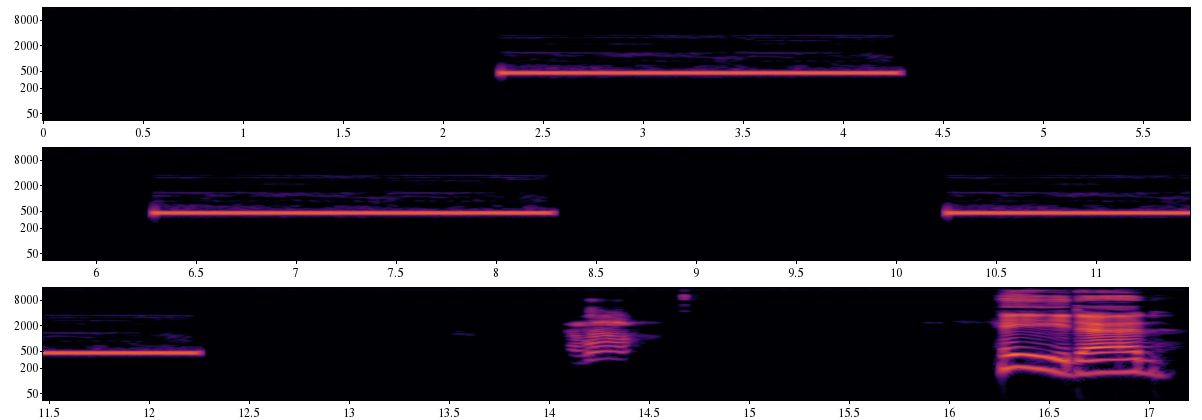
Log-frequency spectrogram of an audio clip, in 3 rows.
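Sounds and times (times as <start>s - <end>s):
phone ringback tone on speakerphone: 2.3s - 4.3s, 6.3s - 8.3s, 10.3s - 12.3s
speech: 16.2s - 17.1s.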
